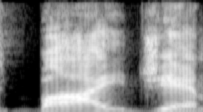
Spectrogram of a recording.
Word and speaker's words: Bijan: It's Bijan, like J-A-N, like Jan as in ran, right? I ran to the market. I don't say, I bond to the market, right? Like, Jean Bond, right? Again, ran, tan, Jan. B-I as in bi-weekly, right? Jan. Okay, so I want to hammer this on.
